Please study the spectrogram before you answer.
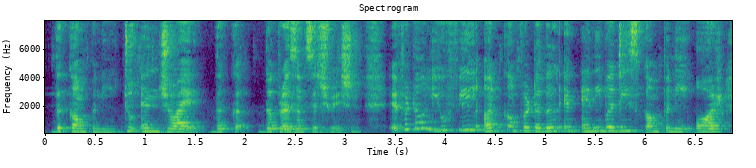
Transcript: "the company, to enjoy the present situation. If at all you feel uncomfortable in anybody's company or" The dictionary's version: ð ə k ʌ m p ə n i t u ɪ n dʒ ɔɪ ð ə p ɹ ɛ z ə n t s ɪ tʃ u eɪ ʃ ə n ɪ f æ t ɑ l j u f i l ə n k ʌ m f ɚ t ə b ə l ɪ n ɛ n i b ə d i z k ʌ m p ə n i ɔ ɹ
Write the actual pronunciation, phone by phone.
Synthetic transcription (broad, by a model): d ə k ʌ m p ə n i t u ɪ n dʒ ɔɪ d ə p ɹ ɛ z ə n t s ɪ tʃ u eɪ ʃ ə n ɪ f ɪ t ɑ l j u f i l ə n k ʌ m f ɚ t ə b ə l ɪ n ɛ n i b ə d i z k ʌ m p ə n i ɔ ɹ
